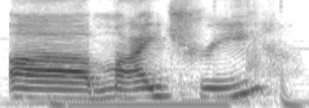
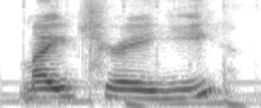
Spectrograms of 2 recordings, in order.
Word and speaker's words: Maitreyi: There's obviously the really anglicized ways like Maitreyi, right? Like my tray. Like, I don't. But for me, I like it to be pronounced Maitreyi, right? Because there's like the Y-I at the end.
